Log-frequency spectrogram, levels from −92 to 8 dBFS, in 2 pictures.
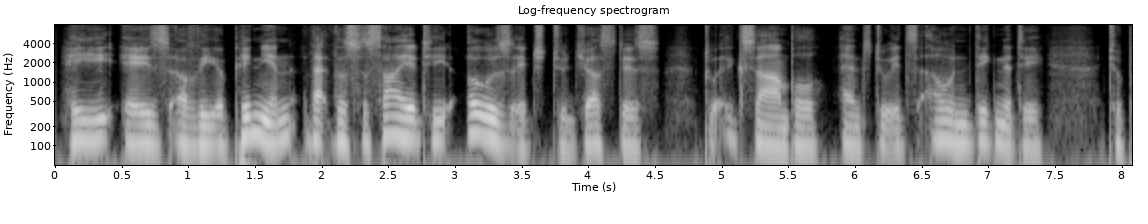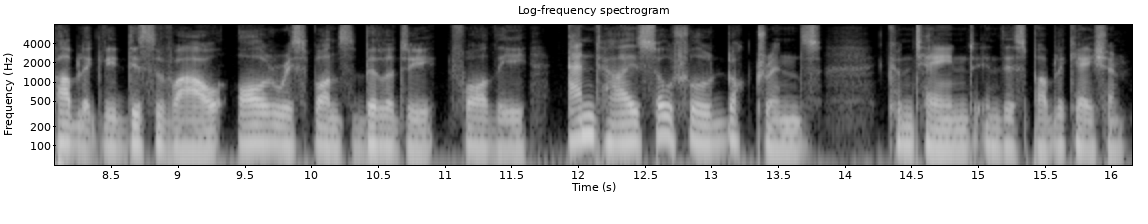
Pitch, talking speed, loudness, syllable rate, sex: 100 Hz, 125 wpm, -20 LUFS, 4.4 syllables/s, male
